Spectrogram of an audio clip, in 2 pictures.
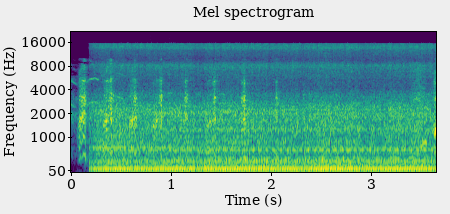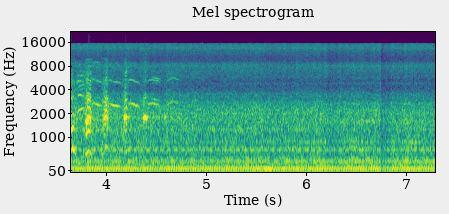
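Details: Generator set test run after replacing a bad starter motor: a steady, even diesel drone at constant speed with only a few light clicks, running normally.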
